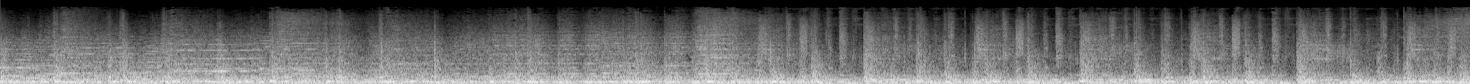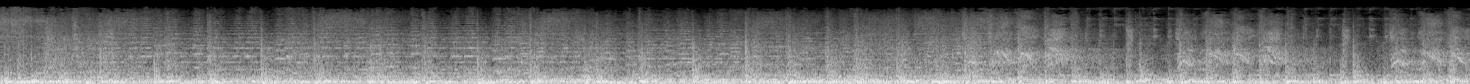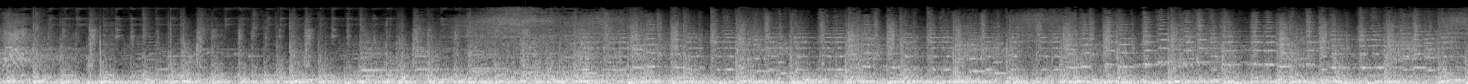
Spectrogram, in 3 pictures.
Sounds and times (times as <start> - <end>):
Percussion: 0.0 - 44.0.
